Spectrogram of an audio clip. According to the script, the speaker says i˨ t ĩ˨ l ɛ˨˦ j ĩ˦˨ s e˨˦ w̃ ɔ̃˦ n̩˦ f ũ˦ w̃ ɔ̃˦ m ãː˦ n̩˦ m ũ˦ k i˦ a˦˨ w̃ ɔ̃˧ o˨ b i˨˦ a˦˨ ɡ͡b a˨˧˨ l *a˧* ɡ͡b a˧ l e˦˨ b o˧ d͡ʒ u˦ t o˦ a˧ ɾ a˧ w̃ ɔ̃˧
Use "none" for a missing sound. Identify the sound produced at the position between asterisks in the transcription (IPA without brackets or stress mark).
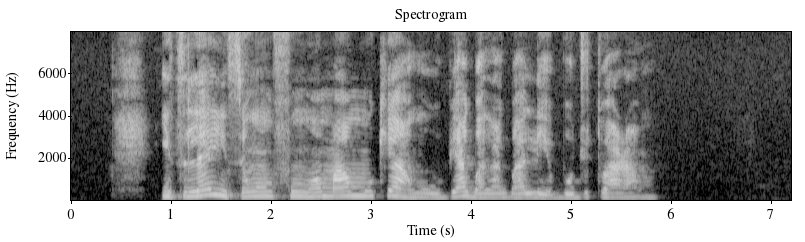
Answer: a˧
